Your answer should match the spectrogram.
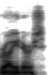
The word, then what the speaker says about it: Reuters: All this I'm reading from Routers, by the way, or Reuters, I believe. I guess that's pronounced Reuters. Uh but yeah, the 15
